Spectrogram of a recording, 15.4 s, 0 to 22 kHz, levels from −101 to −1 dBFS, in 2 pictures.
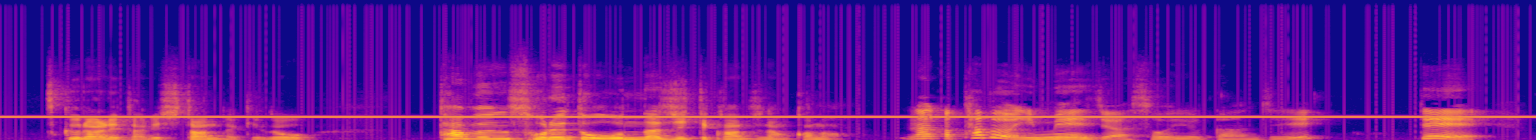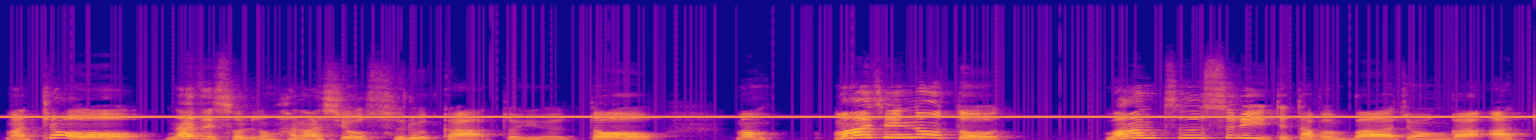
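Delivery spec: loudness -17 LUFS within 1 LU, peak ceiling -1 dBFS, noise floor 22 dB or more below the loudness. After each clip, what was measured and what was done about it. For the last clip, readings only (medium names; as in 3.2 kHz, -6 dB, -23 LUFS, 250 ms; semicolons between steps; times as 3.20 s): tick rate 47 per s; steady tone 3.7 kHz; tone level -29 dBFS; loudness -24.0 LUFS; peak level -6.5 dBFS; loudness target -17.0 LUFS
-> de-click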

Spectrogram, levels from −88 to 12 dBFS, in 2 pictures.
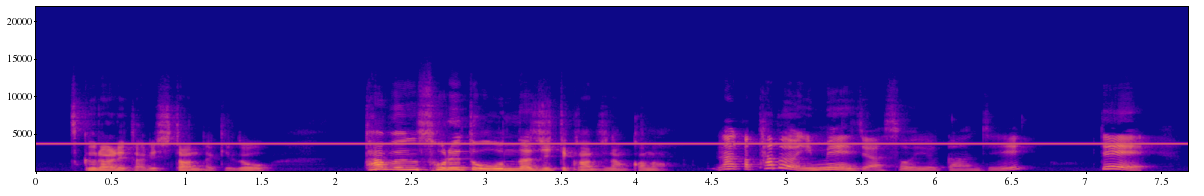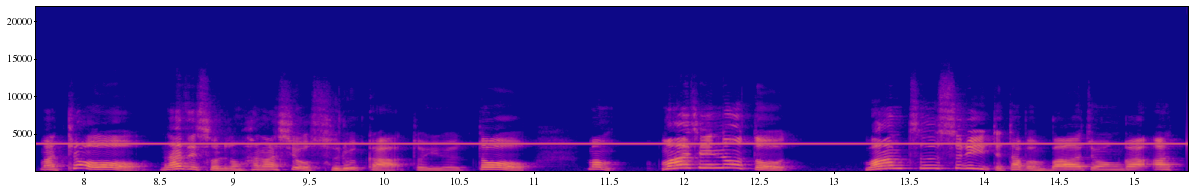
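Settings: tick rate 0 per s; steady tone 3.7 kHz; tone level -29 dBFS
-> band-stop 3.7 kHz, Q 30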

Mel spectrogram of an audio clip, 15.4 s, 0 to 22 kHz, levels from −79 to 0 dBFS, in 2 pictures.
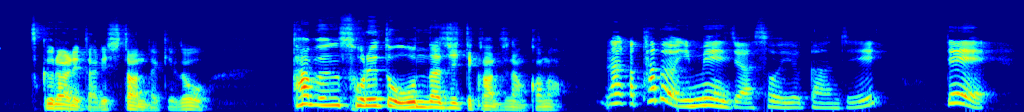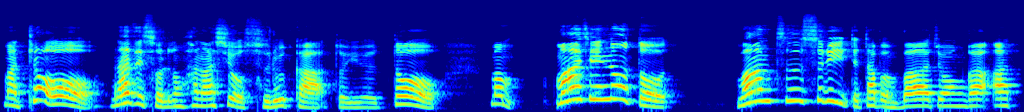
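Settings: steady tone not found; loudness -25.5 LUFS; peak level -6.5 dBFS; loudness target -17.0 LUFS
-> trim +8.5 dB; peak limiter -1 dBFS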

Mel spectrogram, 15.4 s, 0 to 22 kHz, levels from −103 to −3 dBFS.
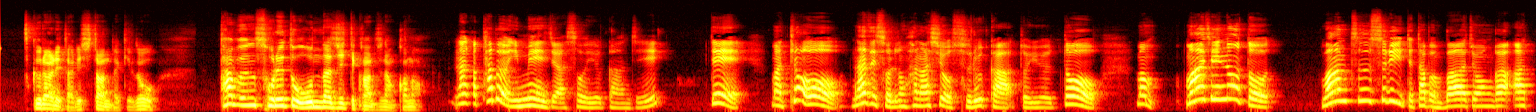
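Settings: loudness -17.5 LUFS; peak level -1.0 dBFS; noise floor -68 dBFS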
